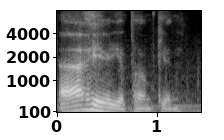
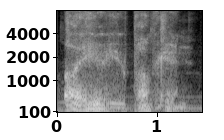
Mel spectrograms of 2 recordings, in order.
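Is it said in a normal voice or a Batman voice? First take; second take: normal; Batman voice. First: It is said in his normal voice. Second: It is said in a deep Batman voice.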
